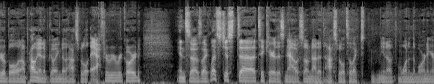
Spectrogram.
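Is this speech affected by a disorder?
No.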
